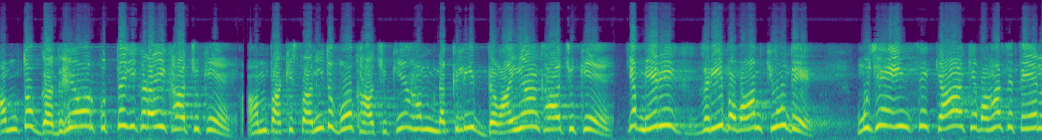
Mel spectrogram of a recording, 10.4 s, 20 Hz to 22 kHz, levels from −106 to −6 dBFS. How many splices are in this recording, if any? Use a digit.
2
